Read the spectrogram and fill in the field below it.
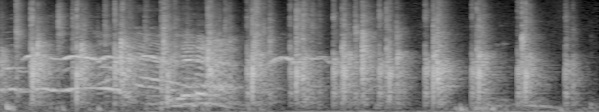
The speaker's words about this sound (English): Comedians, come back to the stage. Yeah. Give it up for our comedians tonight.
